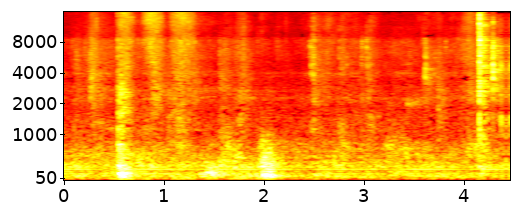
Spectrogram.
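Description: Faint mouth sounds of someone biting and chewing a piece of chicken: three short, soft smacks spaced a second or two apart over a quiet room.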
